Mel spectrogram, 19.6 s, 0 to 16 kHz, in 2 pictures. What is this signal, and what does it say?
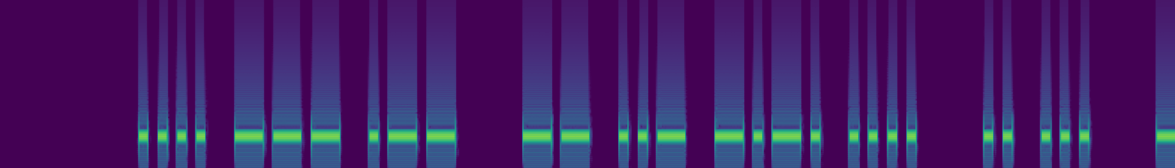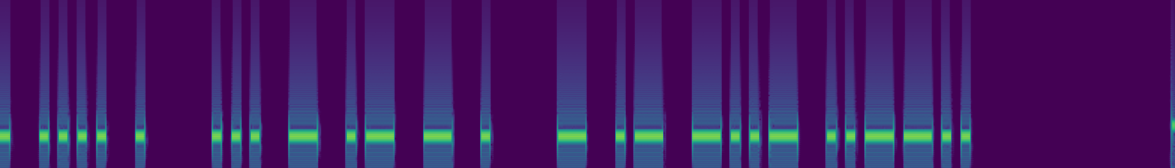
Morse code, heard as a keyed tone, about 15 wpm, 700 Hz. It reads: HOW MUCH IS THE STATE TAX?
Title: Sentences from Top 1000 Words - Review Part 5 - 15wpm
